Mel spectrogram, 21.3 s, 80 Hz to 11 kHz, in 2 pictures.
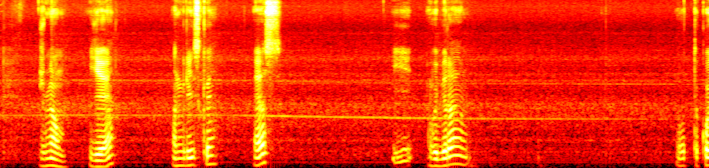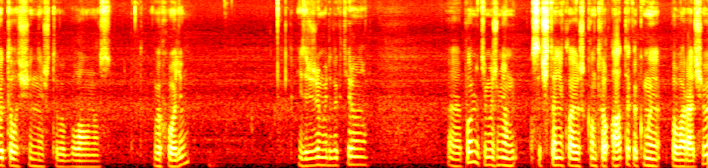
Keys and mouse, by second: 1.3 e, 13.2 Tab, 19.4 ctrl+a.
